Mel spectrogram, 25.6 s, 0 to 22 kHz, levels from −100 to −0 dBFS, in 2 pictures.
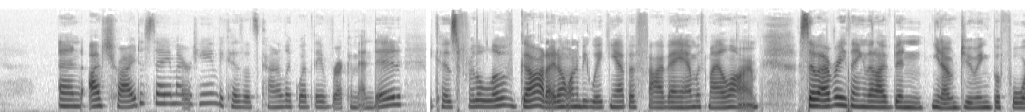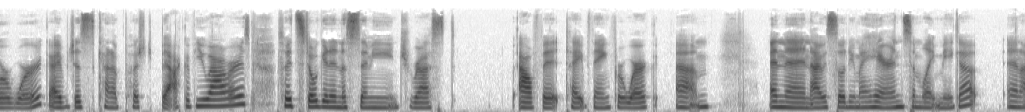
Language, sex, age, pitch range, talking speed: English, female, 10-29, 185-225 Hz, 185 wpm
